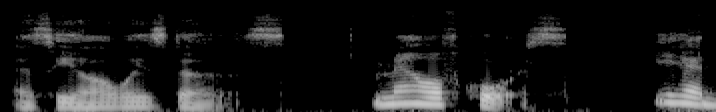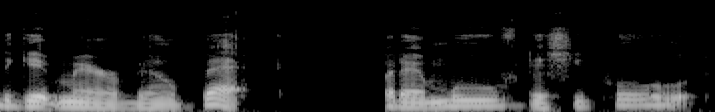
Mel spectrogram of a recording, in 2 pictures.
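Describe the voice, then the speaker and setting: Low, mellow woman storyteller with lively pitch. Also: vocal fry, no echo, studio quality. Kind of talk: dramatic scripted narration of a bedtime story for adults.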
